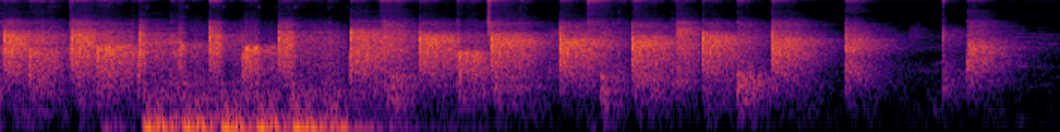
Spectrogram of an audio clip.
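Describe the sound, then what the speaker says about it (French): A church congregation applauds loudly for three people who answered, a dense burst of clapping with sharp, repeated hand claps that thins into scattered claps toward the end, with no talking. "Acclamez très fort pour les trois qui ont répondu."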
